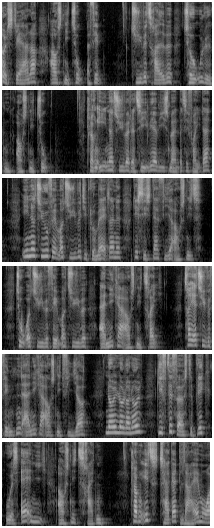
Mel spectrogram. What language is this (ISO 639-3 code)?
dan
